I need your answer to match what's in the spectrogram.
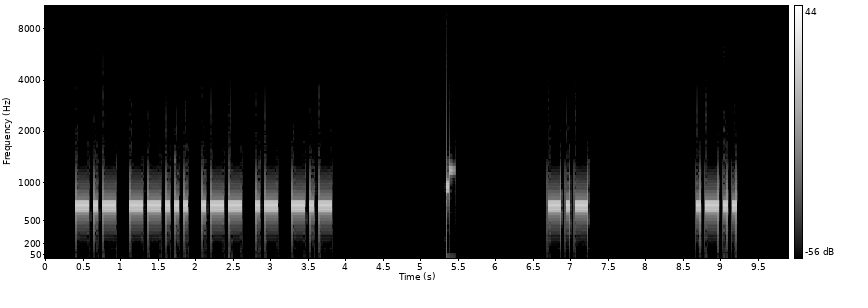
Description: Morse code, heard as a keyed tone, about 20 wpm, spaced as for 13 wpm, 700 Hz. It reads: K7WAK KL
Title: USA Call Signs - 5 Characters - 8x Character Spacing - 20wpm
